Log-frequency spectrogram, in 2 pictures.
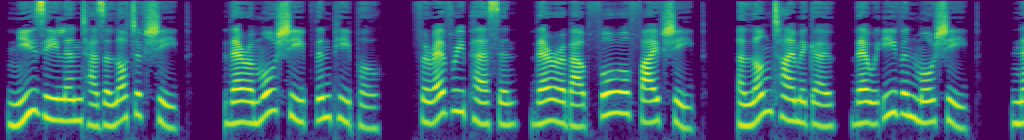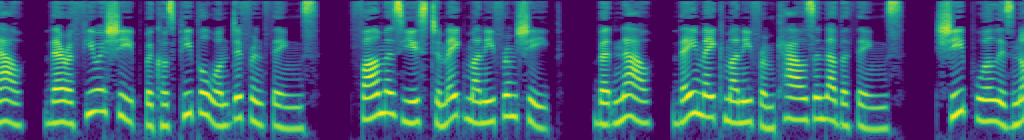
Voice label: English Beginner FAST Reading; English Newsroom; New Zealands Sheep Numbers Are Getting Smaller

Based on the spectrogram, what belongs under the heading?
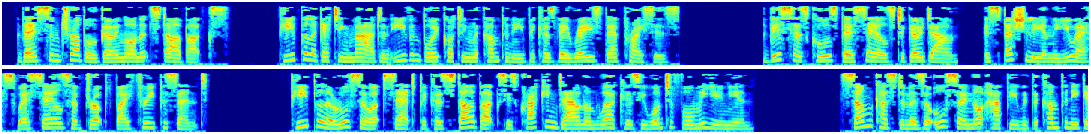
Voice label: English Newsroom Upper Intermediate FAST Reading

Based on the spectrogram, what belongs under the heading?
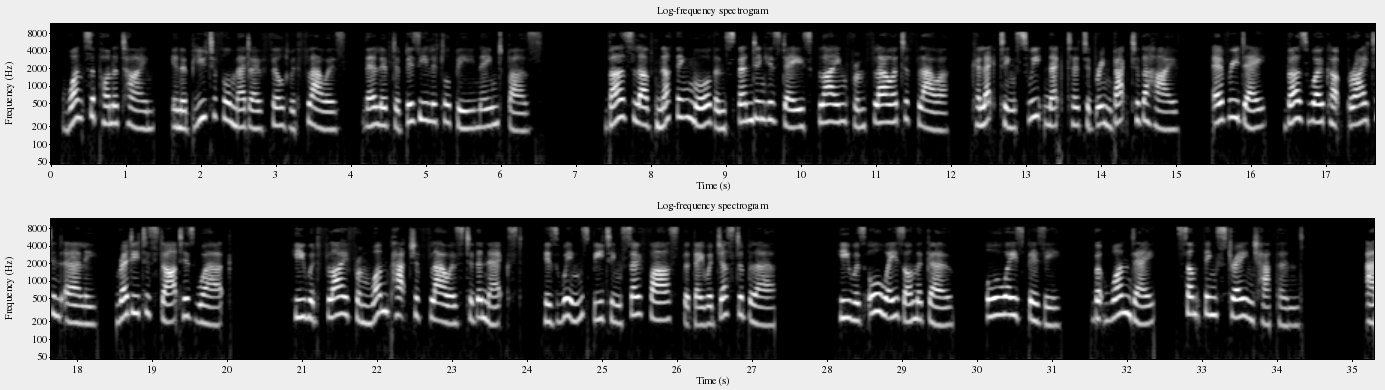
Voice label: ESL Short Stories for Kids SLOW reading; The Busy Bee

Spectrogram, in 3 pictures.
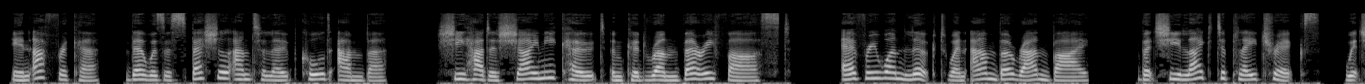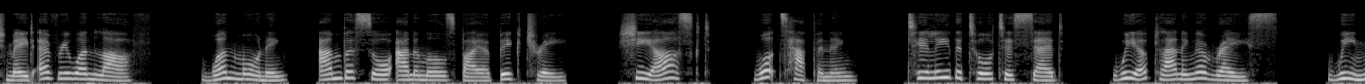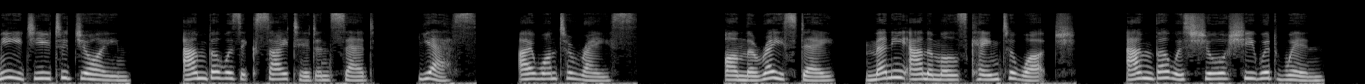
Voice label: ESL Short Stories for Kids Beginner SLOW Reading; The Amazing Amber Antelope

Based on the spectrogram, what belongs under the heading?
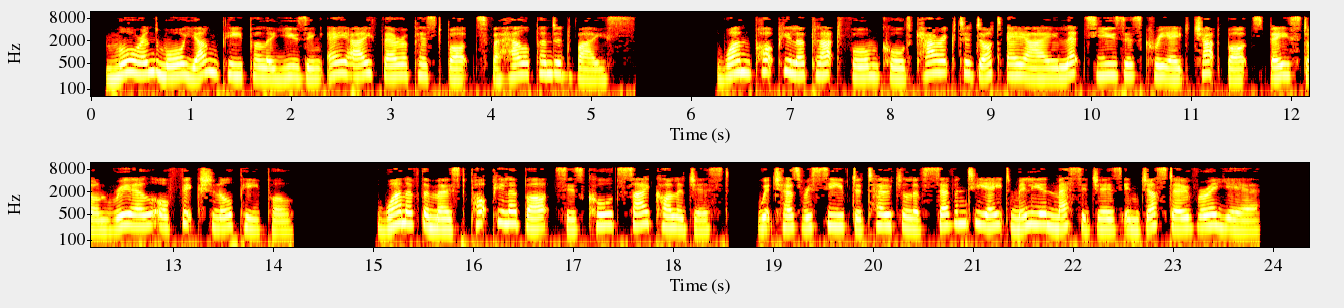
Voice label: English SLOW Reading; English Newsroom; Surge in Popularity of AI Therapist Bots

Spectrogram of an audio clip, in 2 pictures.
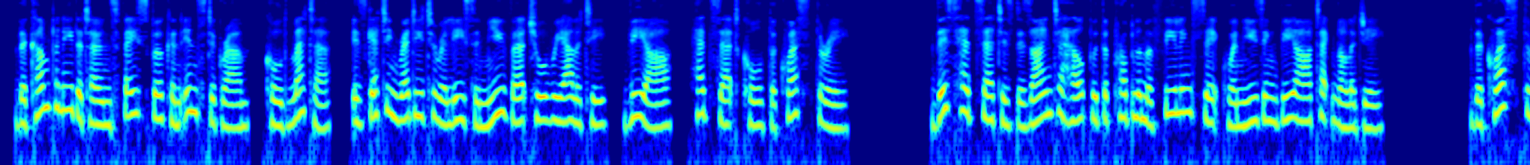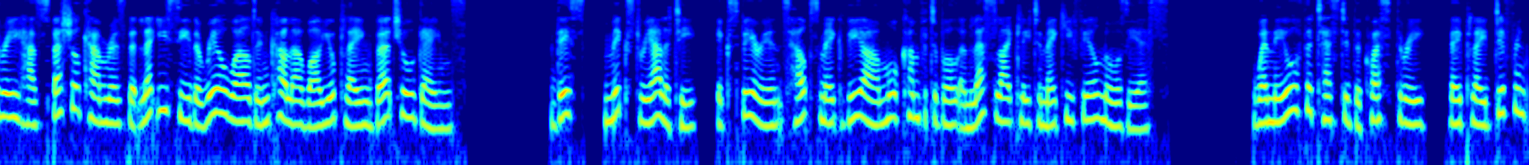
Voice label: English Upper Intermediate FAST Reading; Metas Quest 3 VR Headset Reduces Motion Sickness; English Newsroom

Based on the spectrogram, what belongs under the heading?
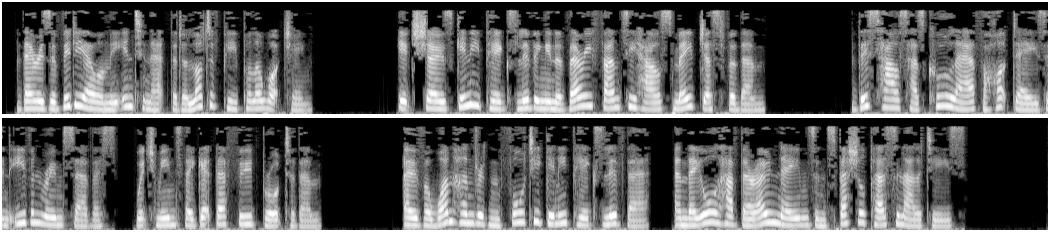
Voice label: English Beginner FAST Reading; Guinea Pigs Live in Fancy House with Room Service

